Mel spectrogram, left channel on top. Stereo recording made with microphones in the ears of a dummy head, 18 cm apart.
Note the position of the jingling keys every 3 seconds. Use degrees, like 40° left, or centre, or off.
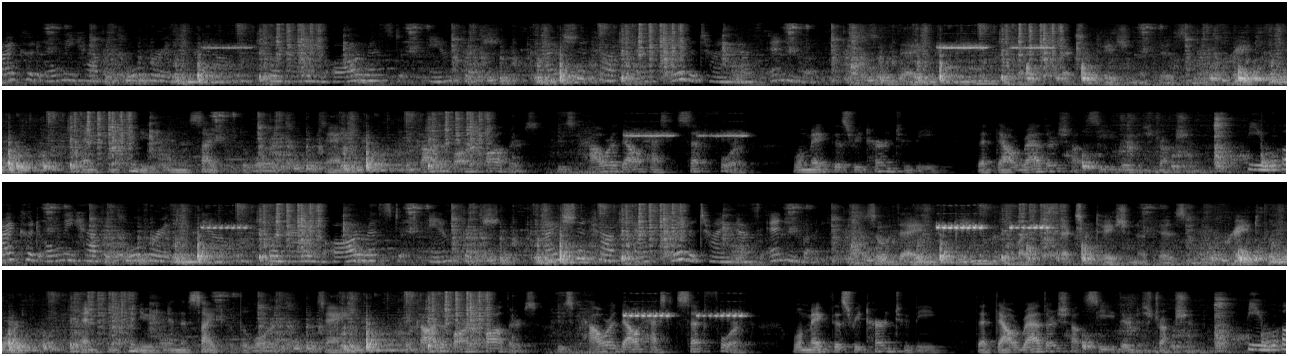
50° right, 20° right, 20° left, 60° left, 60° left, centre, 40° right, off, off.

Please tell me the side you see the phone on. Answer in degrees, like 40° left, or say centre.
60° right.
